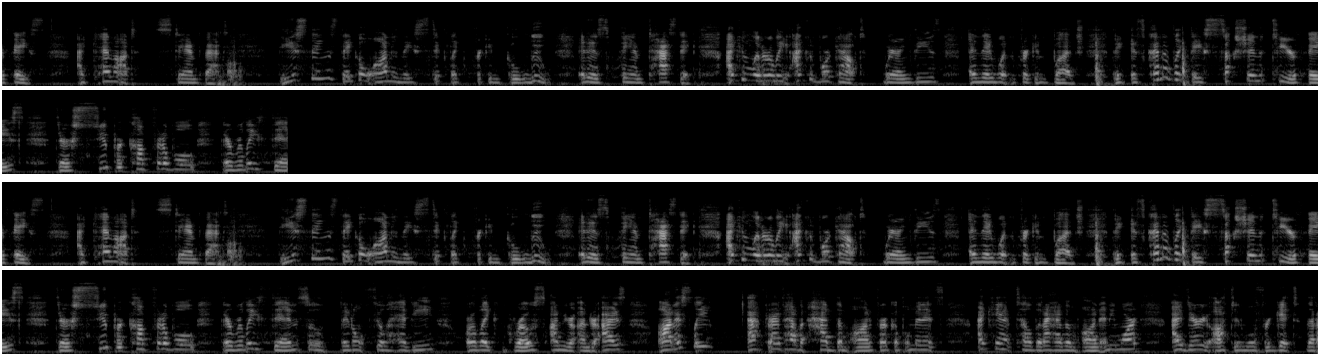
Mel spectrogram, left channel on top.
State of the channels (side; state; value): left; drops out; at 16.1 s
